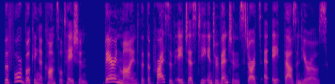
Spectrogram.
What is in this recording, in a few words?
Vocal english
